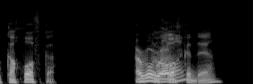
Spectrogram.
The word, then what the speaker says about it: Kakhovka: Dave, say Kakova. Kakova. No, well, is that the name? Is that how you would pronounce this? Or is it Kakhovka? Oh, Kakhovka.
